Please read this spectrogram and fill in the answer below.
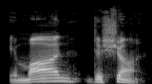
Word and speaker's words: Imon Deshawn: so without further Ado the champ champ himself amand desan welcome to Duke loves wrestling how you doing brother Duke say my name again Iman desan Duke say my name again Iman desan Iman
